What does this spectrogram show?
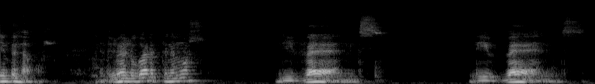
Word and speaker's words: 𐌻𐌹𐌱𐌰𐌹𐌽𐍃: Aquí hay que tener cuidado con la B, que hay que pronunciarla con los labios, pero casi como una V, no como una B normal plosiva, sino como una B acercándose a una V.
